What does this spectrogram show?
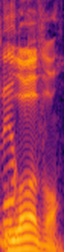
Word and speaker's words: Louisville: you practicing yeah look it's just louisville louisville and it's apple week so of course louisville two syllables thank you kim hello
